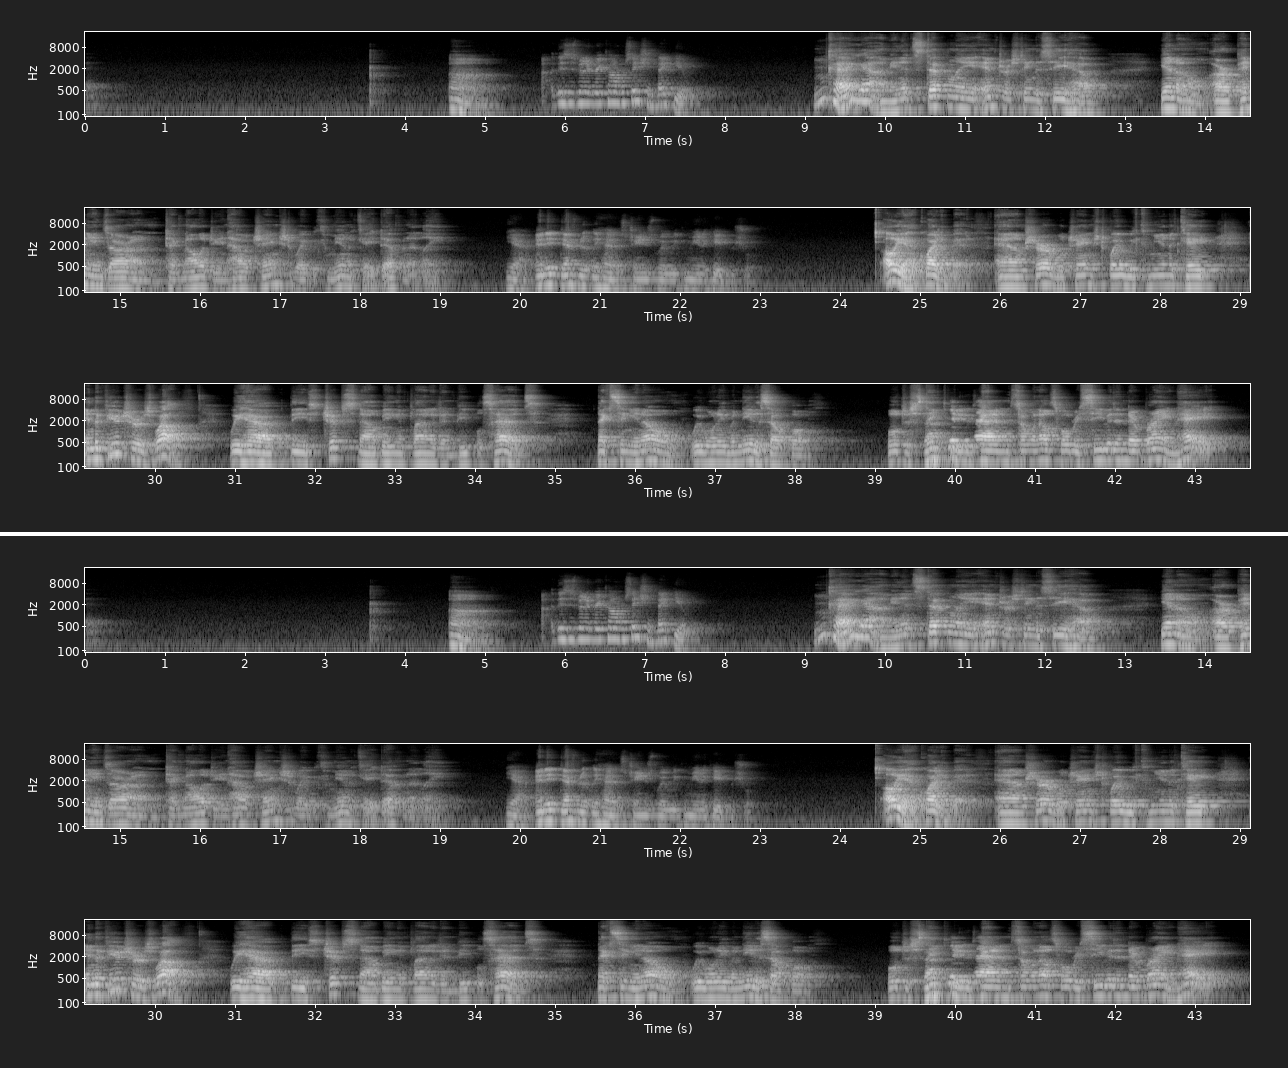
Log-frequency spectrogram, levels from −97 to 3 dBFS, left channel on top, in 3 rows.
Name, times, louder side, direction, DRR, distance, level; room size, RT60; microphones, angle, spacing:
voice 1, 4.5-5.1 5.8-7.5 19.8-22.9 39.6-40.2, right 1 dB, 15° right, -1 dB, 0.3 m, -32 dB
voice 2, 9.1-12.6 13.5-19.0 24.5-35.2 35.5-38.2 39.2-43.2, left 2 dB, 40° left, -1 dB, 0.5 m, -25 dB
6.7 x 5.8 x 2.8 m, 1.1 s
head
